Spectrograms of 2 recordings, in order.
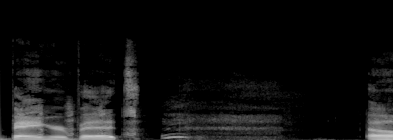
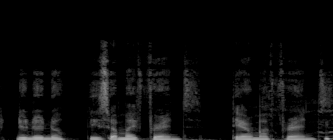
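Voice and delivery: put-on [name]'s accent; 2 semitones higher, 5 dB quieter than usual. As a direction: softly protest in an imitated singer's accent. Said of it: "that accent where she's like".

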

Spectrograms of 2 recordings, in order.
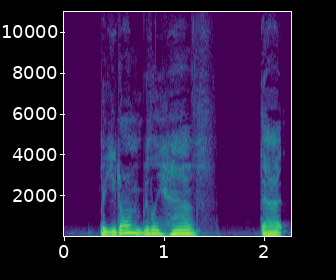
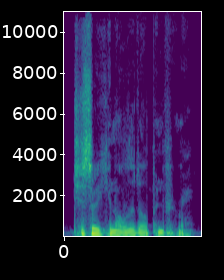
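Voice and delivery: ordinary talk

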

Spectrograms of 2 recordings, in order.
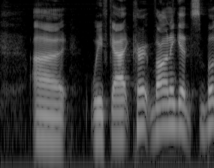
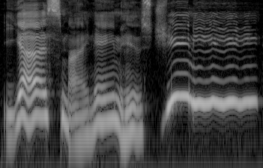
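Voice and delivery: genie; 9 semitones higher, 5 dB louder, much slower than usual. Acted.

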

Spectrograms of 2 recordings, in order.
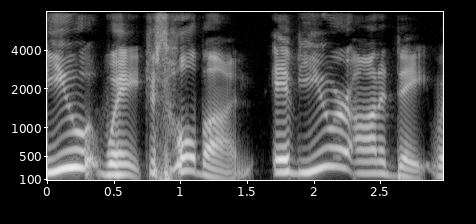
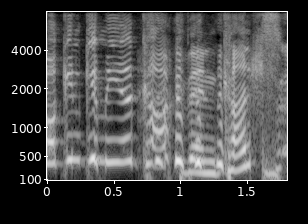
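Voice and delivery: high, rushed mock Aussie through laughter; hammed-up crude Australian, cracking up; Australian accent; 13 semitones higher than usual. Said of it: "Mine was Australian".

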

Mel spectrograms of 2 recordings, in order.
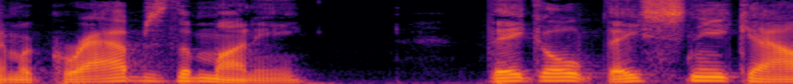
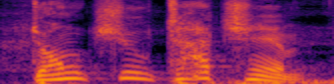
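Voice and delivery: high, slow, drawn-out warning; mock protective warning; 11 semitones higher than usual. Cop protecting the informant he bonded with, mock fierce warning. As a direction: draw the warning out, acted and high.

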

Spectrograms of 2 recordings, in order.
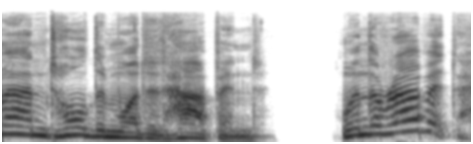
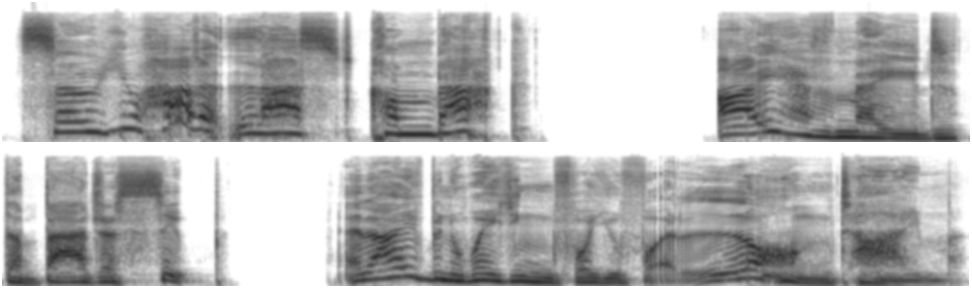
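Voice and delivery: lightly voiced old wife, slow and drawn out; old woman's greeting; 4 semitones higher, slower than usual. A narrator's reading. Disguised badger greets farmer as his old wife, slow welcome. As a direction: start high, then settle into a measured welcome. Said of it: "assumed the old woman's form".

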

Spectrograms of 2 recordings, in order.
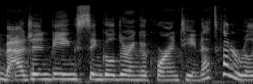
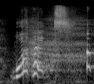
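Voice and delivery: exasperated, high-pitched demand; high, fed-up "what now" voice; seething snap; 9 semitones higher than usual. Retold or imitated. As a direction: re-enact an irritated outburst at an interruption. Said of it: "I'm only seething".

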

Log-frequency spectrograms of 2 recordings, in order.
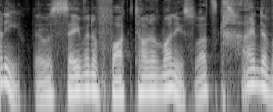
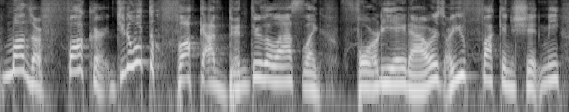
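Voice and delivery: retold rant, pitched way up; incredulous outburst; 8 semitones higher than usual. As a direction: replay the disbelief at the cop, high and strained. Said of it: "I was like".

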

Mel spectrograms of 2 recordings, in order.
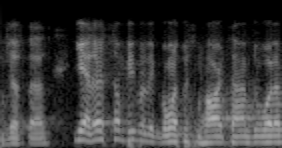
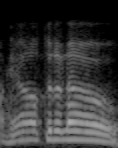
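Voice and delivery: sassy; 6 semitones higher, slower than usual. Pretend. Sassy refusal.

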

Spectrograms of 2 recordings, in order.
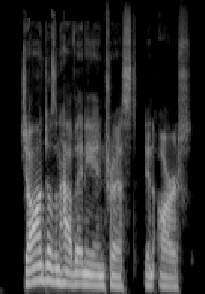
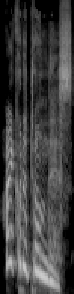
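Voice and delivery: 1 dismissive friend; 13 semitones higher than usual. Retold or imitated. John quoted dismissing Pollock.

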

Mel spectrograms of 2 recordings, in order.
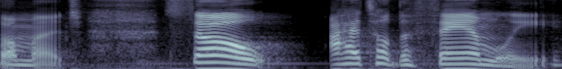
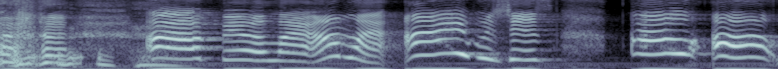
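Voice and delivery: half-laughing, half-crying, high and slow; a high laugh that breaks into a cry; laughing through tears; 11 semitones higher, 9 dB louder, slower than usual. Real, not acted. Overwhelmed retelling a job return.

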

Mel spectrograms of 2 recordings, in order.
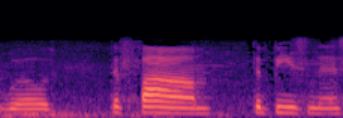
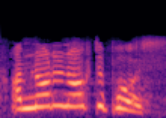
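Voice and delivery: high, loud, fed-up mum; exasperated cry; exasperated outburst; 10 semitones higher, 11 dB louder than usual. Retold or imitated. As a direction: blurt it out, at the end of her rope. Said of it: "a famous saying in my household is".

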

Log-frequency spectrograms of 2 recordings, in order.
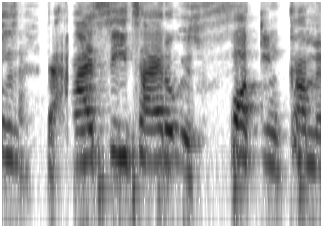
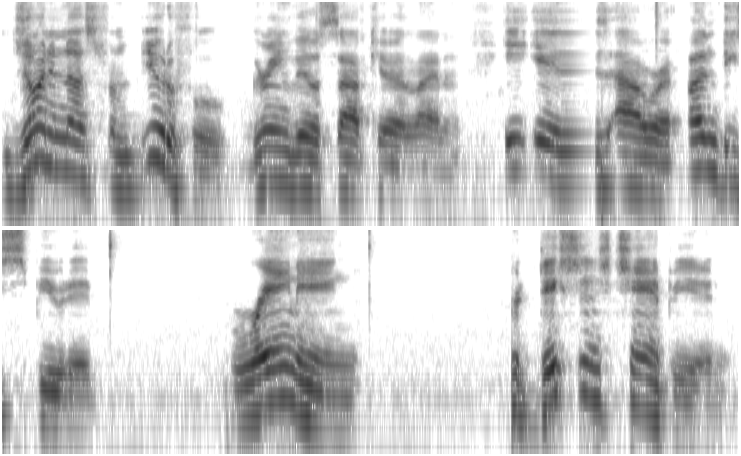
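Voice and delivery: announcer; 5 semitones lower, 6 dB quieter, slower than usual. Acted. Announcer introduces champion.

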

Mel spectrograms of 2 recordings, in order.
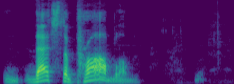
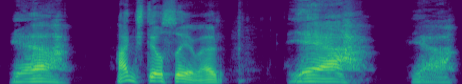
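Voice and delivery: put-on gruff old man through clenched teeth; talking through teeth; 2 semitones lower than usual. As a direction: speak through gritted teeth. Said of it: "and he talked through his teeth".

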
